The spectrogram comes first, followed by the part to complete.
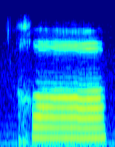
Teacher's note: خا حلق کے پہلے حصے سے ادا ہوتا ہے جو منہ کی طرف ہے۔ خا کو بھی ہم ایک الف کے برابر لمبا کرتے ہیں۔ · خا ہمارے حلق کے پہلے حصے سے ادا ہوتا ہے جو منہ کی طرف ہے۔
